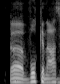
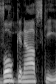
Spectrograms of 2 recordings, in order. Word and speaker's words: Volkanovski: Alexander, I always say his name wrong. – Volkanovski. – Volkanovski, yeah.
